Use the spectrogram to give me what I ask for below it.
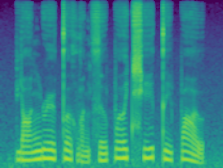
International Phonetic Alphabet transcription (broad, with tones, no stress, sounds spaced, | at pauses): p j ɑ˧˥ ŋ ɻ ɻ̩˥˧ t̪ ɤ˥˩ x w ɑ˩ ŋ s ɹ̩˧˥ p ɤ˥ t͡ɕʰ i˥ t̪ i˥˧ p ɑ˥˩ ʊ̯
